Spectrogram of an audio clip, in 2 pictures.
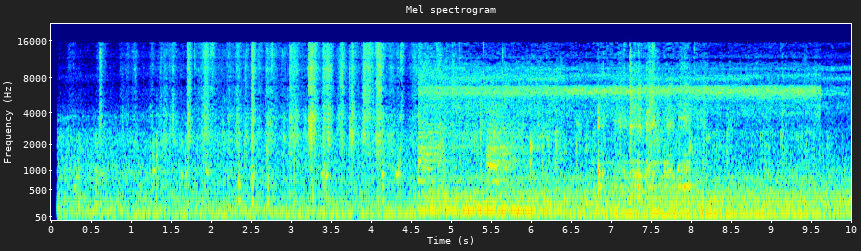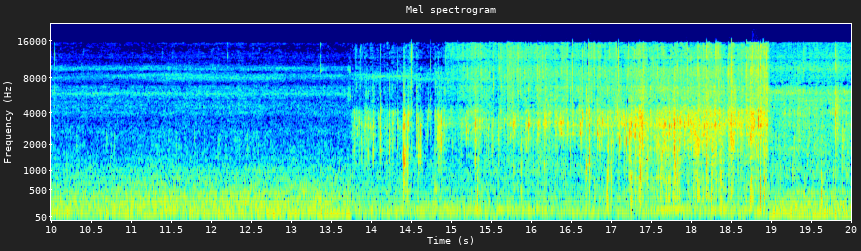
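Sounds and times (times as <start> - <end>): chickens clucking: 0.2 - 9.6
low hum: 4.6 - 13.8.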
